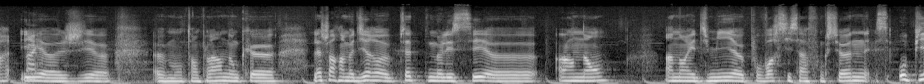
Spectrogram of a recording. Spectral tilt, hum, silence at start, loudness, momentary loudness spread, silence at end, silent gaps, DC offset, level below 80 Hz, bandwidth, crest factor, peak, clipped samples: -4.5 dB/octave; none; 0 s; -12 LUFS; 7 LU; 0 s; none; 0.1%; -32 dBFS; 17 kHz; 12 dB; 0 dBFS; under 0.1%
